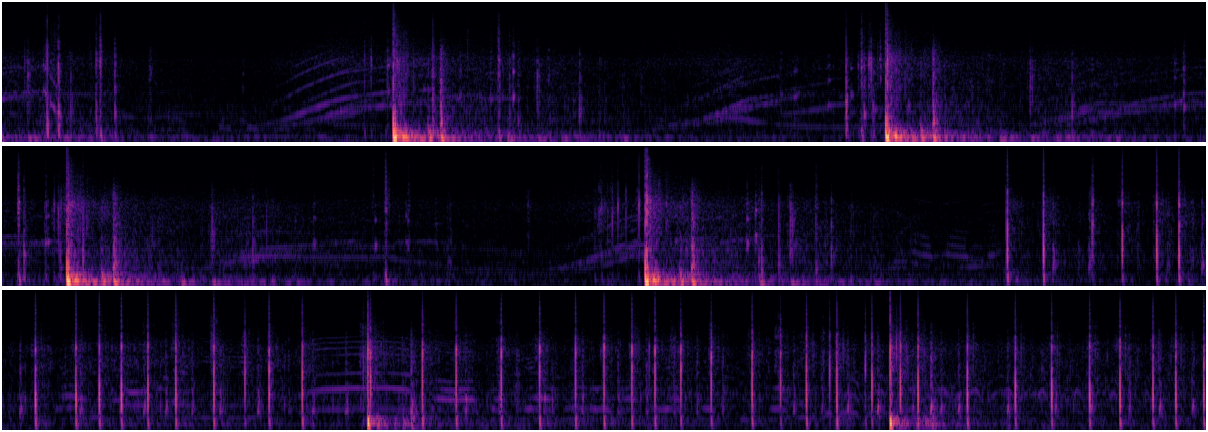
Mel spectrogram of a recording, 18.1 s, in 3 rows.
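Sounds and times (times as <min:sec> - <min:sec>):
rising firework whistles: 0:00.0 - 0:10.3
firework bangs: 0:00.0 - 0:18.0
firework crackling: 0:00.0 - 0:18.0.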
